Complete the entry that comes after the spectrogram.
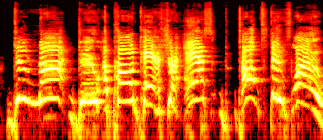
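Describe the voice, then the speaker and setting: A woman speaks at a very slow pace in a raised, projected voice with a bright, sharp tone. Her pitch swings very widely. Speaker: commentary channel host. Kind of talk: reaction commentary. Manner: loud.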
